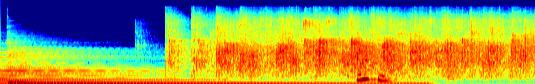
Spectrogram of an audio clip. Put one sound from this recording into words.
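An acoustic guitar's final chord rings out and fades in a large hall.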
